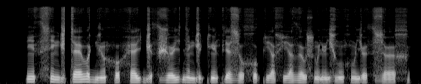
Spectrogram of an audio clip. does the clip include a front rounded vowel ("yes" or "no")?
yes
